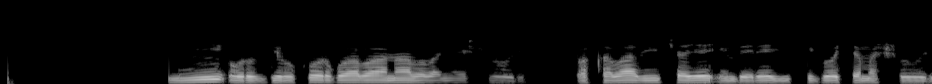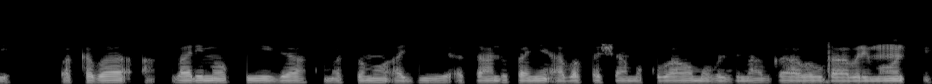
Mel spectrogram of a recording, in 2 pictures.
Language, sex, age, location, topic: Kinyarwanda, male, 18-24, Nyagatare, education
